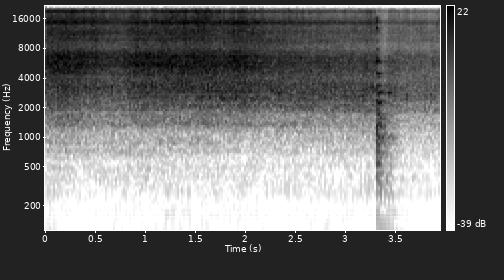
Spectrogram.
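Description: Water is poured into a masala of white poppy seeds and sesame frying for egg korma. A steady sizzle runs throughout, then a sudden, louder hissing burst near the end that quickly settles.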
